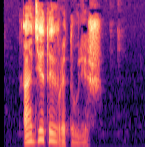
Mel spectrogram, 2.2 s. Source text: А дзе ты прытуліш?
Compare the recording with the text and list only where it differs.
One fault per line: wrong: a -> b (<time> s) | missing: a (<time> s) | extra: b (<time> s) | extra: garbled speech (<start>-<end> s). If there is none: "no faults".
no faults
